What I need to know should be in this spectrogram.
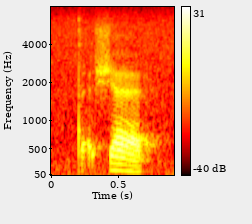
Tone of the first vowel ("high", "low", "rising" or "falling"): high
